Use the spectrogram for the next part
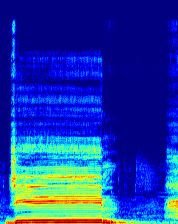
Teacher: جیم کو ادا کرنے میں زبان کا بیچ اوپر کا تالو یعنی اوپر میں جو گہرا ہے اس میں ٹچ کریں گے، اس کو زبان کے بیچ حصے کو۔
